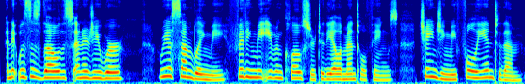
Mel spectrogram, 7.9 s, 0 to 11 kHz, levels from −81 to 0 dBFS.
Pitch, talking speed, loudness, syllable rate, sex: 230 Hz, 170 wpm, -19 LUFS, 5.4 syllables/s, female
